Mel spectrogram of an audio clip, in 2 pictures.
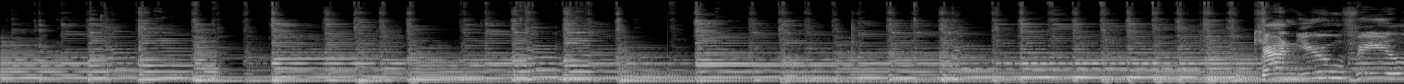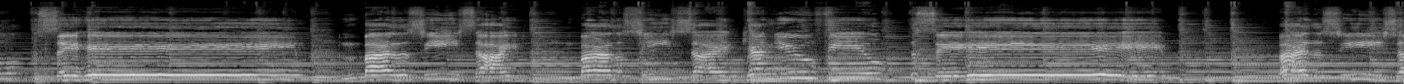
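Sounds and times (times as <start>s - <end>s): acoustic guitar strumming chords: 0.0s - 28.0s
person singing: 12.2s - 28.0s.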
